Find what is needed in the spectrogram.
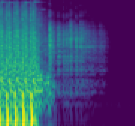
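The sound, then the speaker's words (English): Submachine gun firing a rapid, loud burst of sharp shots in quick succession that trails off into a fading tail after about a second and a half. “And he's going to fire that SMG.”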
